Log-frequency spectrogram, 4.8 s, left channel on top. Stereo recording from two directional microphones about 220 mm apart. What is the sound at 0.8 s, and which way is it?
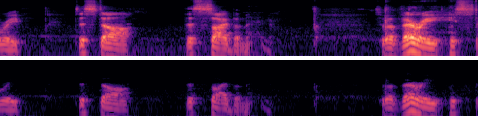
Speech, 10° left (ahead or behind).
